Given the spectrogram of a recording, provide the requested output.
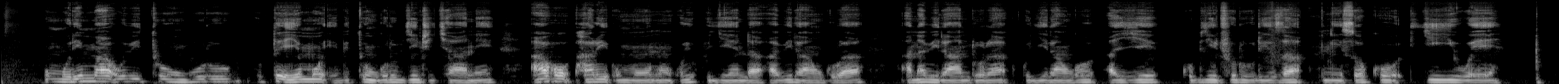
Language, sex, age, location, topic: Kinyarwanda, female, 36-49, Nyagatare, agriculture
